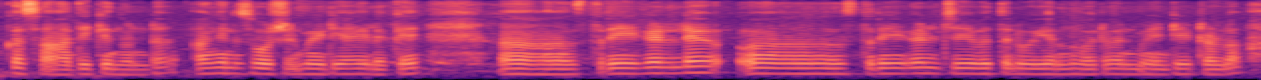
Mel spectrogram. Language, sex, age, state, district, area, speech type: Malayalam, female, 45-60, Kerala, Idukki, rural, spontaneous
